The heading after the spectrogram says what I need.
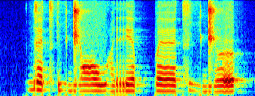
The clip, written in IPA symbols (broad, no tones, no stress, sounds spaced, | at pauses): ɡ ɛ t͡sʼ i̤ d͡ʒ ɔː w ɑ̤ rʲ ɛ pː ɛː t͡s i̤ d͡ʒ ə˞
